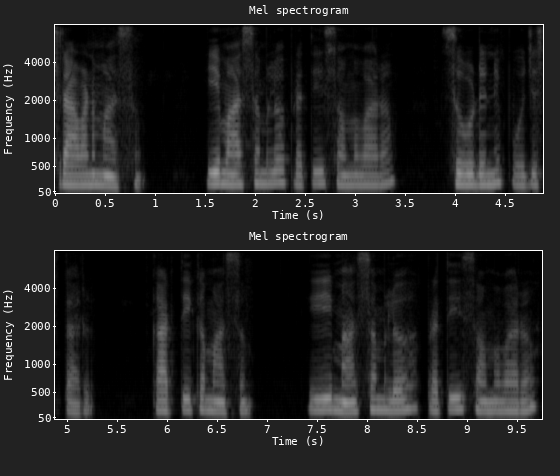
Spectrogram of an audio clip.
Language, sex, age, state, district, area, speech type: Telugu, female, 60+, Andhra Pradesh, Konaseema, rural, spontaneous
